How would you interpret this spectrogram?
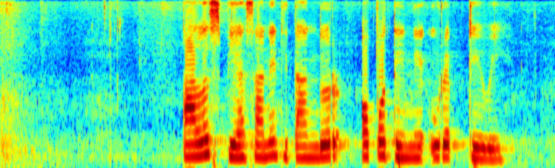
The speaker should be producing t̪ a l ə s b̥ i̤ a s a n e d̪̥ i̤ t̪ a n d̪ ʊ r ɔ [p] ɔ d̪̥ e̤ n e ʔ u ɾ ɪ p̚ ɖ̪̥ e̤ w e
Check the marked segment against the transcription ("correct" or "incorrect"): correct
